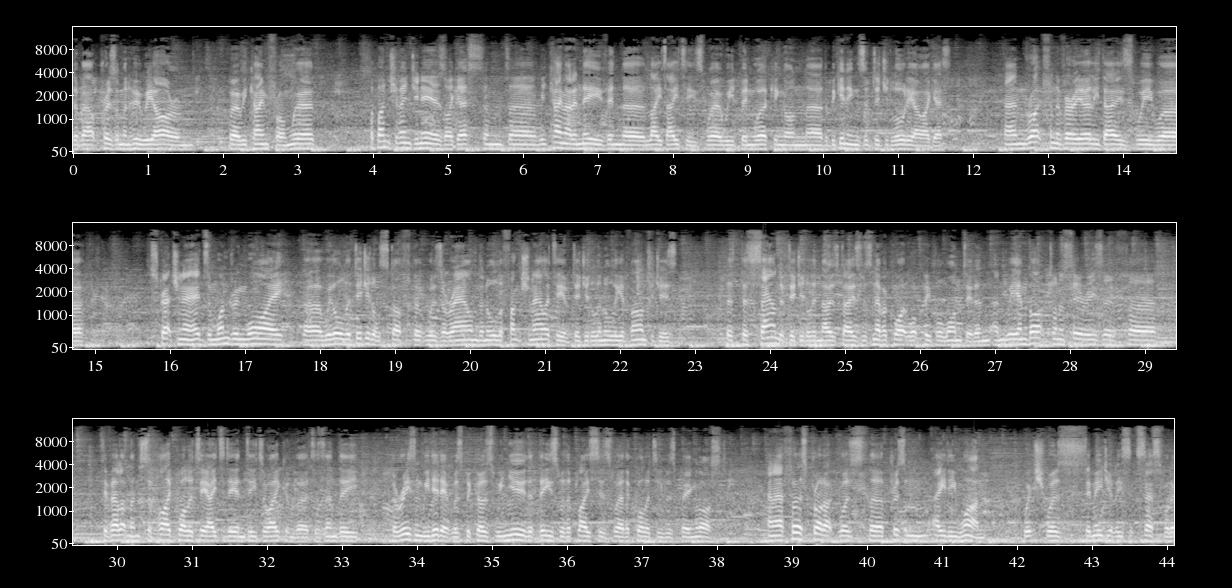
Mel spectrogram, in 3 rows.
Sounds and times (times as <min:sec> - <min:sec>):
Music: 0:00.0 - 0:44.0
Speech: 0:00.0 - 0:44.0.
